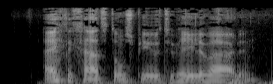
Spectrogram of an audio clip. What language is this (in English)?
Dutch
